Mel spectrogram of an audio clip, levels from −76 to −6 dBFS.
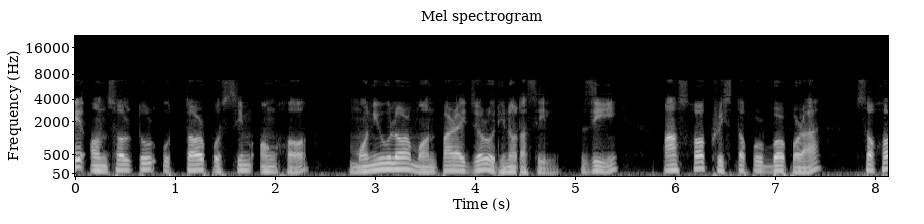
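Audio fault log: throughout, AAC compression: The speech sounds dull and band-limited, with nothing above 7 kHz and plainly audible codec damage across the whole clip. The likely cause is AAC-LC coding at a low bitrate; the missing top octave and coarse texture fit a rate around 24 kbps. At that rate the encoder lowers its cut-off to spend its limited bits on the lower bands, so the high detail that gives speech its crispness is discarded.
4.41–4.44 s, pre-echo: Just after "মনিউলৰ মনপা ৰাজ্যৰ" and before "আছিল যি", a short hiss runs for about 29 ms ahead of a sharp onset, and the attack itself sounds smeared rather than crisp. The transform codec spreads its quantisation noise evenly across each block. That noise is sized for the loud attack, which falls late in the block, so it also fills the quiet moment just before it and is heard as a brief hiss ahead of the onset.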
